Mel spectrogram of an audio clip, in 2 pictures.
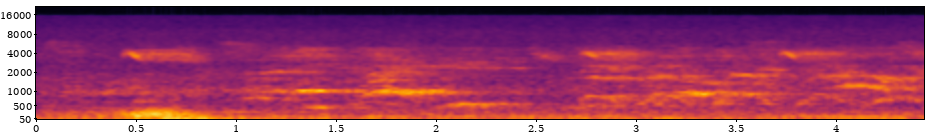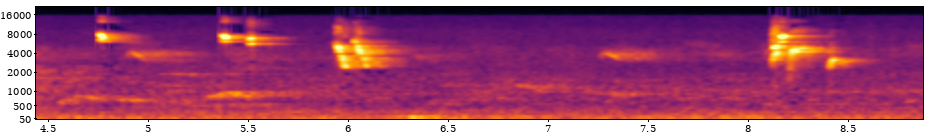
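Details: European goldfinch song phrases: a handful of sharp, high, ringing notes in the second half, spaced under a second apart, above a soft background of faint repeated chirping from other birds.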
